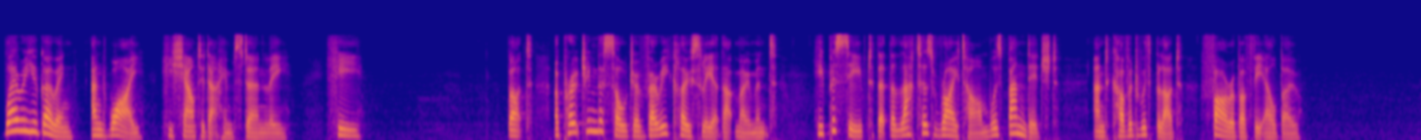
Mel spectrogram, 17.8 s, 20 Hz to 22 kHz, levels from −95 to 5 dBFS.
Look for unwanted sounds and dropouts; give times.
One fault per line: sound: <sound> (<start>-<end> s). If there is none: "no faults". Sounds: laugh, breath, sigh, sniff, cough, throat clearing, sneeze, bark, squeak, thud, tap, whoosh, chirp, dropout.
no faults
